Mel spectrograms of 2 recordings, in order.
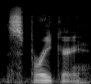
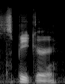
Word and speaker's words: Spreaker: And yes, I'm saying that right, Spreaker, not speaker, but it has an R.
